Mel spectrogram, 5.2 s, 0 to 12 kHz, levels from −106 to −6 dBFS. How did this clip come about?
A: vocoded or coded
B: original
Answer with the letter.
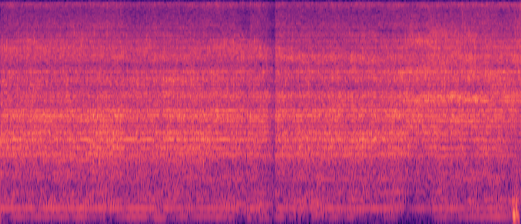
A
